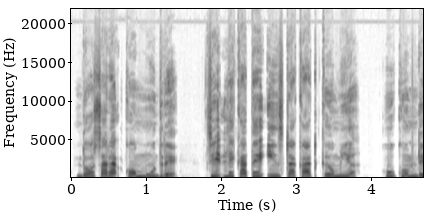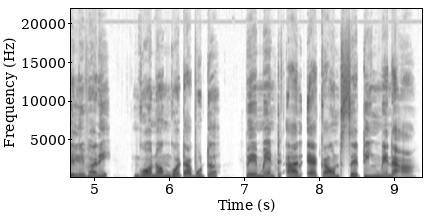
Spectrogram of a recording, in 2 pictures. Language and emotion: Santali, neutral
